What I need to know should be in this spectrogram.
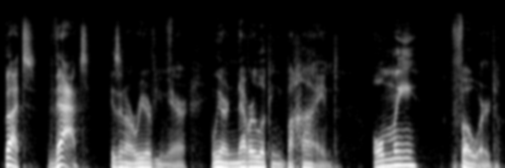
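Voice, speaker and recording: A man's voice: fairly low pitch, very animated, unhurried, darkish tone, dry recording. A man with an American accent chatting casually and playfully as a podcast co-host. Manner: playful, bantering. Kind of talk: casual chat.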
